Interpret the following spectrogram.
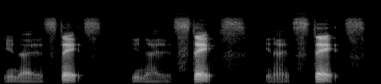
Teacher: key thing stressed on states that means that for United you're taking several steps down like · the id sound at the end of United needs to be low in pitch, United. Then you want to go higher on states.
